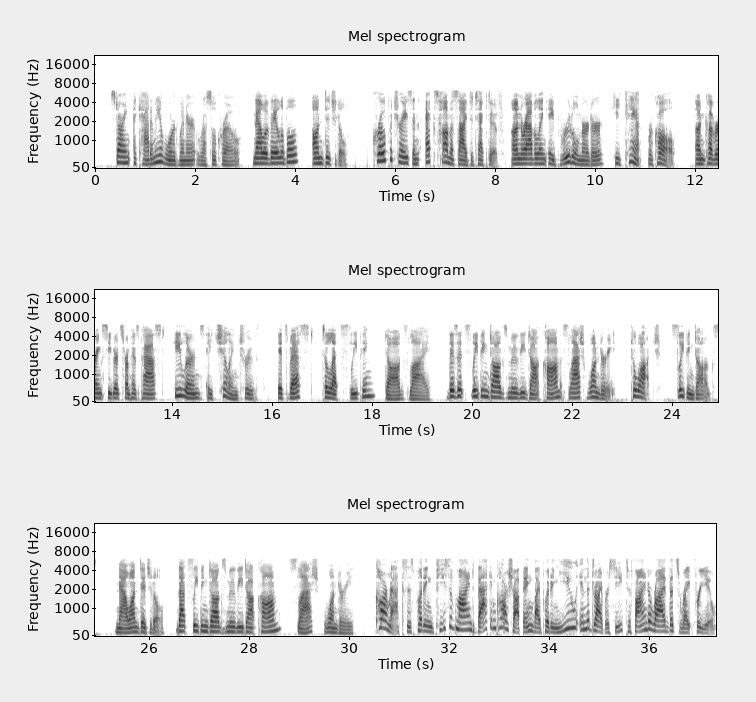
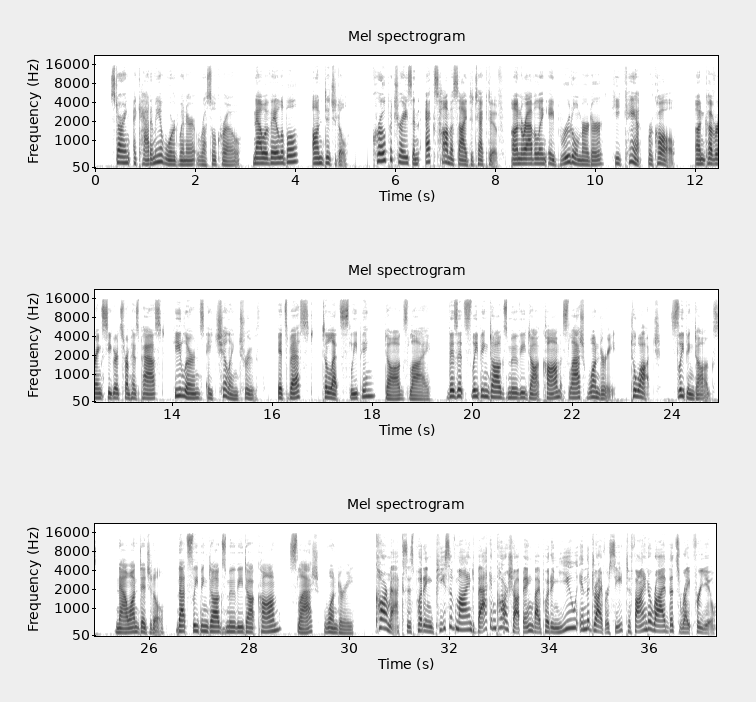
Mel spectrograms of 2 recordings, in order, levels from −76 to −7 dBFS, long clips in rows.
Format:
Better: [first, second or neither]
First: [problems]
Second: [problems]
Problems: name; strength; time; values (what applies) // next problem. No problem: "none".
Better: second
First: garbled, watery; badly; nothing above 6 kHz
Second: none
